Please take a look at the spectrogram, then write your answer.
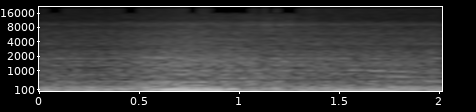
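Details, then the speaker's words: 2012 Audi Q5 2.0T B8, 103,000 miles, severe oil consumption, just restarted after B-12 Chemtool carbon-cleaning treatment with old plugs refitted: low, lumpy, really rough idle stumbling irregularly, white smoke, flashing check engine light; misfire suspected from stuck oil rings. "We got it started. It's idling. It's really rough. A lot of white smoke."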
